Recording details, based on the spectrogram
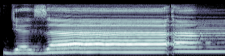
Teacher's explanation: Mad tabi'inya alif didahului harokat fathah, sedangkan hamzahnya an pada kata jazaan, maka zai dipanjangkan boleh 4 boleh 5 harokat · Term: mad wajib muttasil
